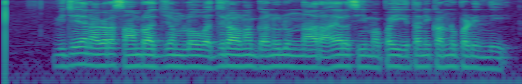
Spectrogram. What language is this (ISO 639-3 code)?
tel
